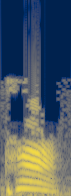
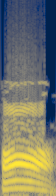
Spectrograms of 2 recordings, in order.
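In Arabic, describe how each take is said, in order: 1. يُنطق الحرف مع خروج هواء مصحوب بنَفَس. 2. يُحبس الحرف مع عدم خروج الهواء. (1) "ولا نقول قا" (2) "لا بد من حبس جريان الهواء"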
